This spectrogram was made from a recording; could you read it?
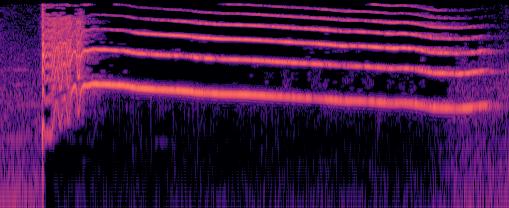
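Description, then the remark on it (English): A single long, steady lonesome howl held for about five seconds, sung by a human voice imitating a coyote, starting abruptly and slowly sliding down in pitch as it fades off at the end. “And I'll do a lonesome howl here and the, like a long howl.”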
